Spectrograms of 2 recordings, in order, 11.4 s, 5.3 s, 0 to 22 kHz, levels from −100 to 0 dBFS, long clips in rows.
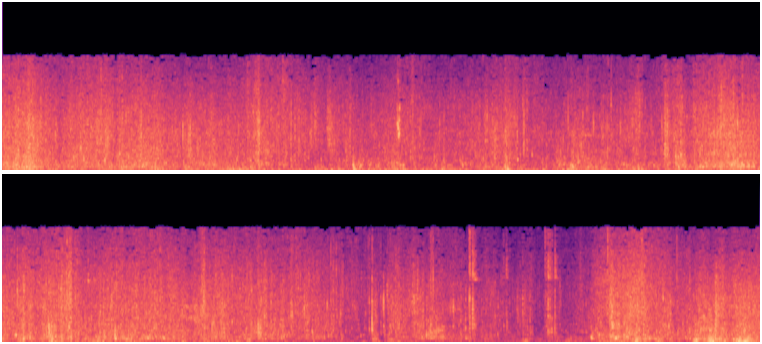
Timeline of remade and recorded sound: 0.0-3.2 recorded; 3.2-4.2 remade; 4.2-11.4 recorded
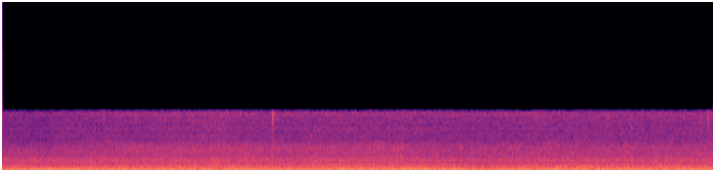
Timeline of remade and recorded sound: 0.0-5.3 recorded

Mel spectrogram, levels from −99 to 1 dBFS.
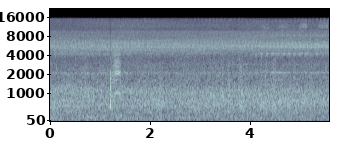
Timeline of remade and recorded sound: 0.0-1.9 recorded; 1.9-3.6 remade; 3.6-5.6 recorded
